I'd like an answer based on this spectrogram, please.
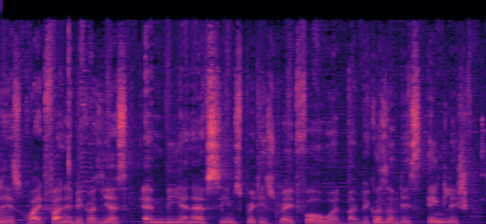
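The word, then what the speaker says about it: MB&F: will use the English version with the N, MB and F. Well, if you hear MB et F, well, you know that that person never heard about the brand before.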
